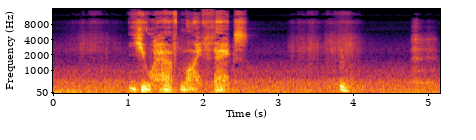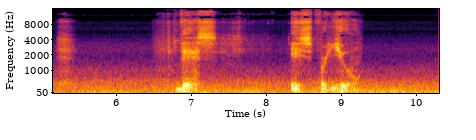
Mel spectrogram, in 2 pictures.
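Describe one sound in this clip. A man speaks softly and weakly, close by.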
